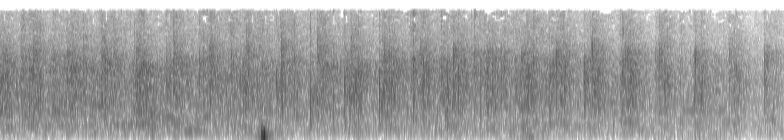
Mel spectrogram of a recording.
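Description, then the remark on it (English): A standing crowd claps in praise to God, steadily and continuously, many hands blending into a dense, bright wash of applause with a faint rhythmic pulse, plus a single low thump partway through. “Come on, stand to your feet, clap your hands, and give Him praise right now.”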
